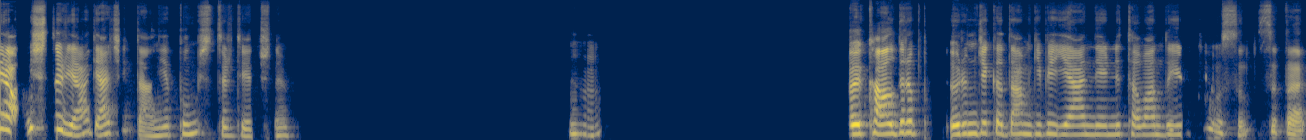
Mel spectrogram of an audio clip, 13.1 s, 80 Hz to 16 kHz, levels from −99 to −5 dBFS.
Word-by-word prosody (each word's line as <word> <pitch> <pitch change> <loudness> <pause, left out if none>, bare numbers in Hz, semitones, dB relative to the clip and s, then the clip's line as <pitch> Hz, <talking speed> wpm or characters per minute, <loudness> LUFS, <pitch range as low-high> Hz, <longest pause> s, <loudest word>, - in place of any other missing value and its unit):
yapmıştır 375 +1 +5
ya, 235 +2 +1
gerçekten 265 +10 -4
yapılmıştır 220 0 -7
diye 195 -4 -8
düşünüyorum. 205 0 -13 2.7
Hı 250 - -6
hı. 240 -1 -12 2.5
Böyle 245 +1 +10
kaldırıp 250 +3 +4 0.3
örümcek 255 +3 +2
adam 250 0 -3
gibi 245 +1 -6
yeğenlerini 230 0 -3
tavanda 230 0 -6
yürütüyor 255 - -10
musun? 265 -1 -11
Süper. - - -6
245 Hz, 85 wpm, -22 LUFS, 230-260 Hz, 2.7 s, Böyle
